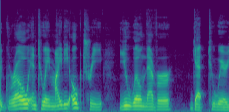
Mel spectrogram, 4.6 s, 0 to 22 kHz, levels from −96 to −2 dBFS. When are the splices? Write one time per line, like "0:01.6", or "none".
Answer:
none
